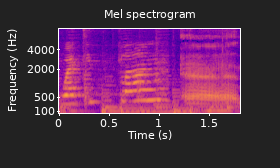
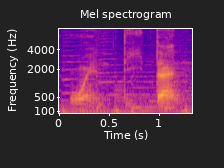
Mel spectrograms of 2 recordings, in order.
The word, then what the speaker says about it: Huentitán: Also, Barranca de Huetipo. De hecho, se pronuncia Huentitán.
